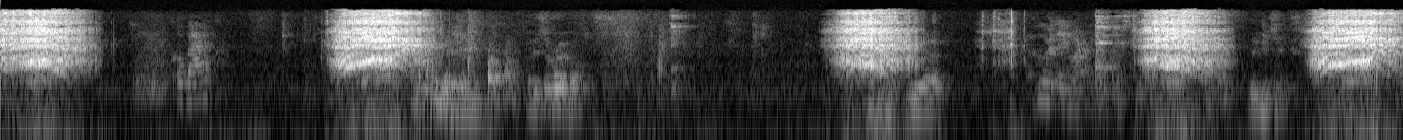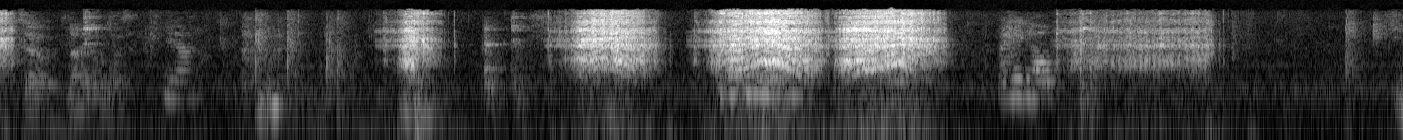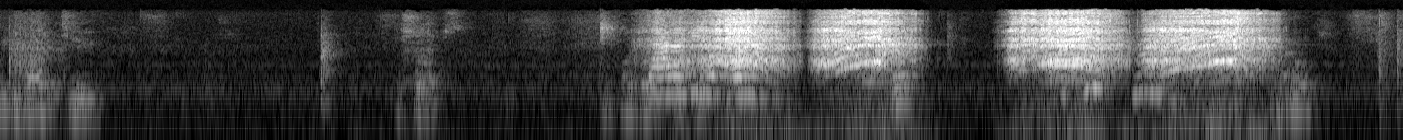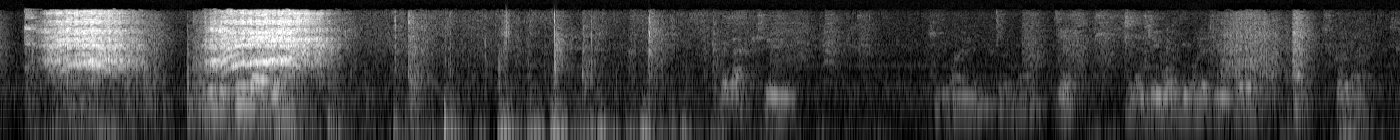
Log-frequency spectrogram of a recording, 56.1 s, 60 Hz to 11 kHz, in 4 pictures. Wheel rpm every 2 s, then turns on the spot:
30, 30, 10, 0, 30, 20, 40, 0, 0, 20, 60, 40, 20, 0, 0, 0, 0, 40, 40, 70, 30, 30, 60, 0, 0, 0, 0, 0.
none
